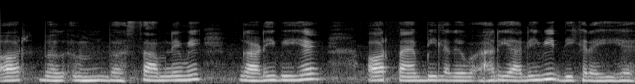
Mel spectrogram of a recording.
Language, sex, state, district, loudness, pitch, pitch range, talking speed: Hindi, female, Haryana, Rohtak, -16 LUFS, 185 Hz, 180-200 Hz, 170 wpm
